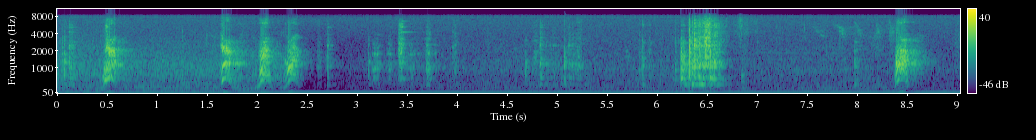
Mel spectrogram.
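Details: Black mame Shiba Inu named Mamesuke, afraid of a slatted board, gives short sharp barks: a single yap, then a quick pair, a louder bark after a pause and one more near the end, over faint indoor background.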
